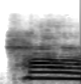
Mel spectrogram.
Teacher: हा हलक में कहीं भी रुकेगा नहीं, सीने से निकलकर फौरन हलक से निकलकर बाहर निकलेगा, कहीं टच करना नहीं है इसको। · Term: गोल, हा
